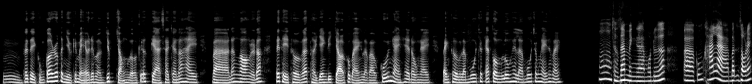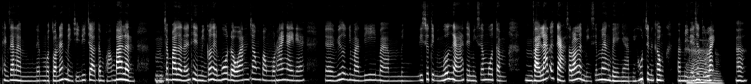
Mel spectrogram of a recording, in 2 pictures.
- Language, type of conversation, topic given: Vietnamese, podcast, Bạn thường nấu món gì ở nhà?
- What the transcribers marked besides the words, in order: static; other background noise; distorted speech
